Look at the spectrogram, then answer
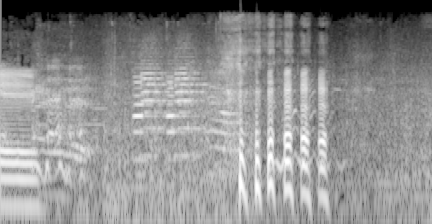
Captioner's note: horn honks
